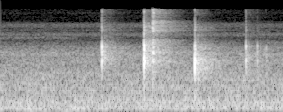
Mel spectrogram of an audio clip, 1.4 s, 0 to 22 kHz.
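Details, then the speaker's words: SiSAH 220V 2-channel wireless remote control switch receiver with 10 A relay, channels switched on: several sharp crisp relay clicks audible from outside the case in a quiet room. Normal relay click. "അകത്ത് ആ relay click ചെയ്യുന്ന sound നമുക്ക് വെളിയിൽ നിന്ന് കേൾക്കാൻ പറ്റും."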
